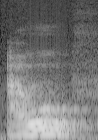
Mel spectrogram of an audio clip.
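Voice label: "awuf", Nigerian Pidgin, male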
